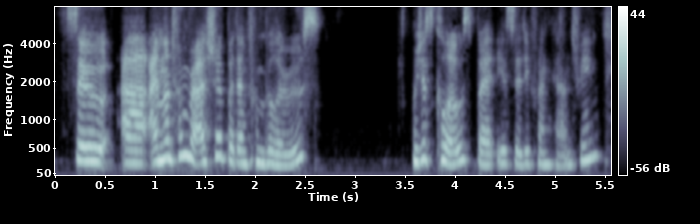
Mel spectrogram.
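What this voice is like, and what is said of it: Russian-sounding accent. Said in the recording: “my accent can sound like this, you know, this Russian accent.”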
